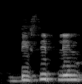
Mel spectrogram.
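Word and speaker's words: discipline: तो डिसिप्लिन में यहाँ पे सी साइलेंट है दोस्तों। इसे हम लोग डिसिप्लिन पढ़ेंगे, DISIPLIN, डिसिप्लिन, क्योंकि सी साइलेंट है।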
